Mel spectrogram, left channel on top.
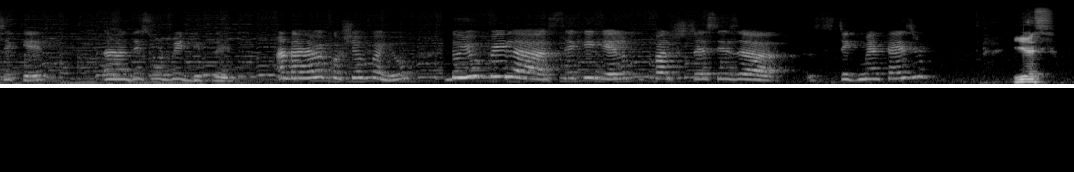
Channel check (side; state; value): right; silent; digital silence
